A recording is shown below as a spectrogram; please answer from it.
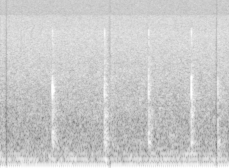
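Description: Near silence with four faint, short clicks about half a second apart: a stylus tapping on a tablet screen while handwriting.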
